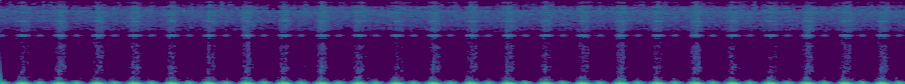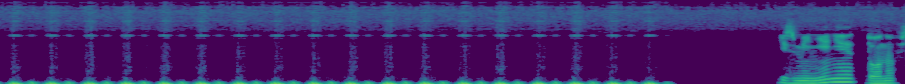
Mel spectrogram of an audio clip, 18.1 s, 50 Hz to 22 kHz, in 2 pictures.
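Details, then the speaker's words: Patient with ischemic heart disease during a paroxysm of supraventricular tachycardia: very fast regular heartbeat around 160/min. "пароксизмальная тахикардия аускультативно проявляется большой частотой сердечных сокращений обычно более 150 ударов в минуту при сохранении правильного ритма"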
